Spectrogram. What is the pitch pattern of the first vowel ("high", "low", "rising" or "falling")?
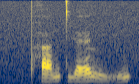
rising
